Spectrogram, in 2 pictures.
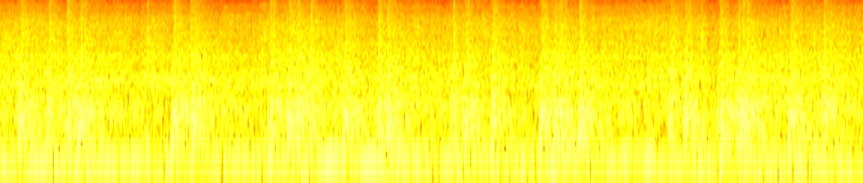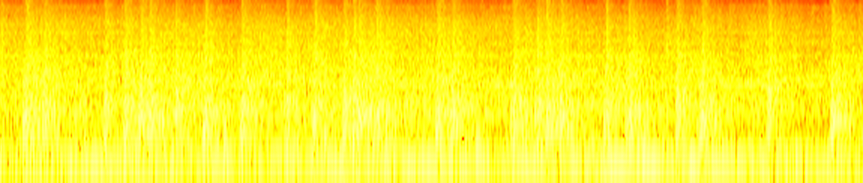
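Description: Aerial fireworks in a continuous barrage: many bangs and crackling bursts each second, overlapping with no pause.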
